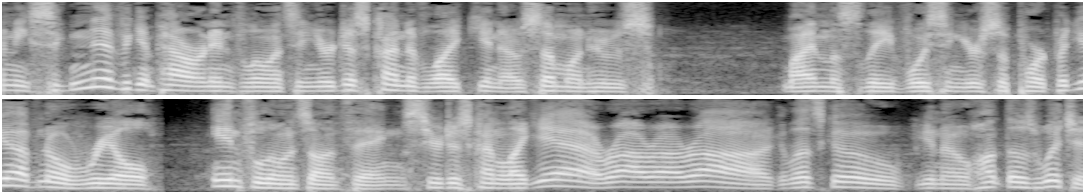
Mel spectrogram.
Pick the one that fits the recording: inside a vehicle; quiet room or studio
inside a vehicle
